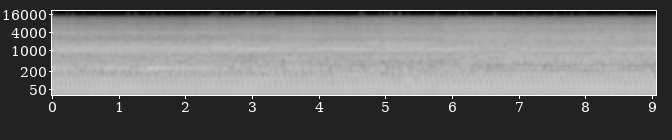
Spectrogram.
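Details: Older Briggs & Stratton Sentinel by Murray ride-on mower after starter drive gear replacement, driving and cutting: steady, even single-cylinder drone holding speed without surging or misses; engine running healthy under load.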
